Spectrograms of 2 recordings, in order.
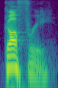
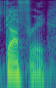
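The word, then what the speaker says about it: Giuffre: you pronounced her name Guffy that's what it is Guffy uh there is also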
